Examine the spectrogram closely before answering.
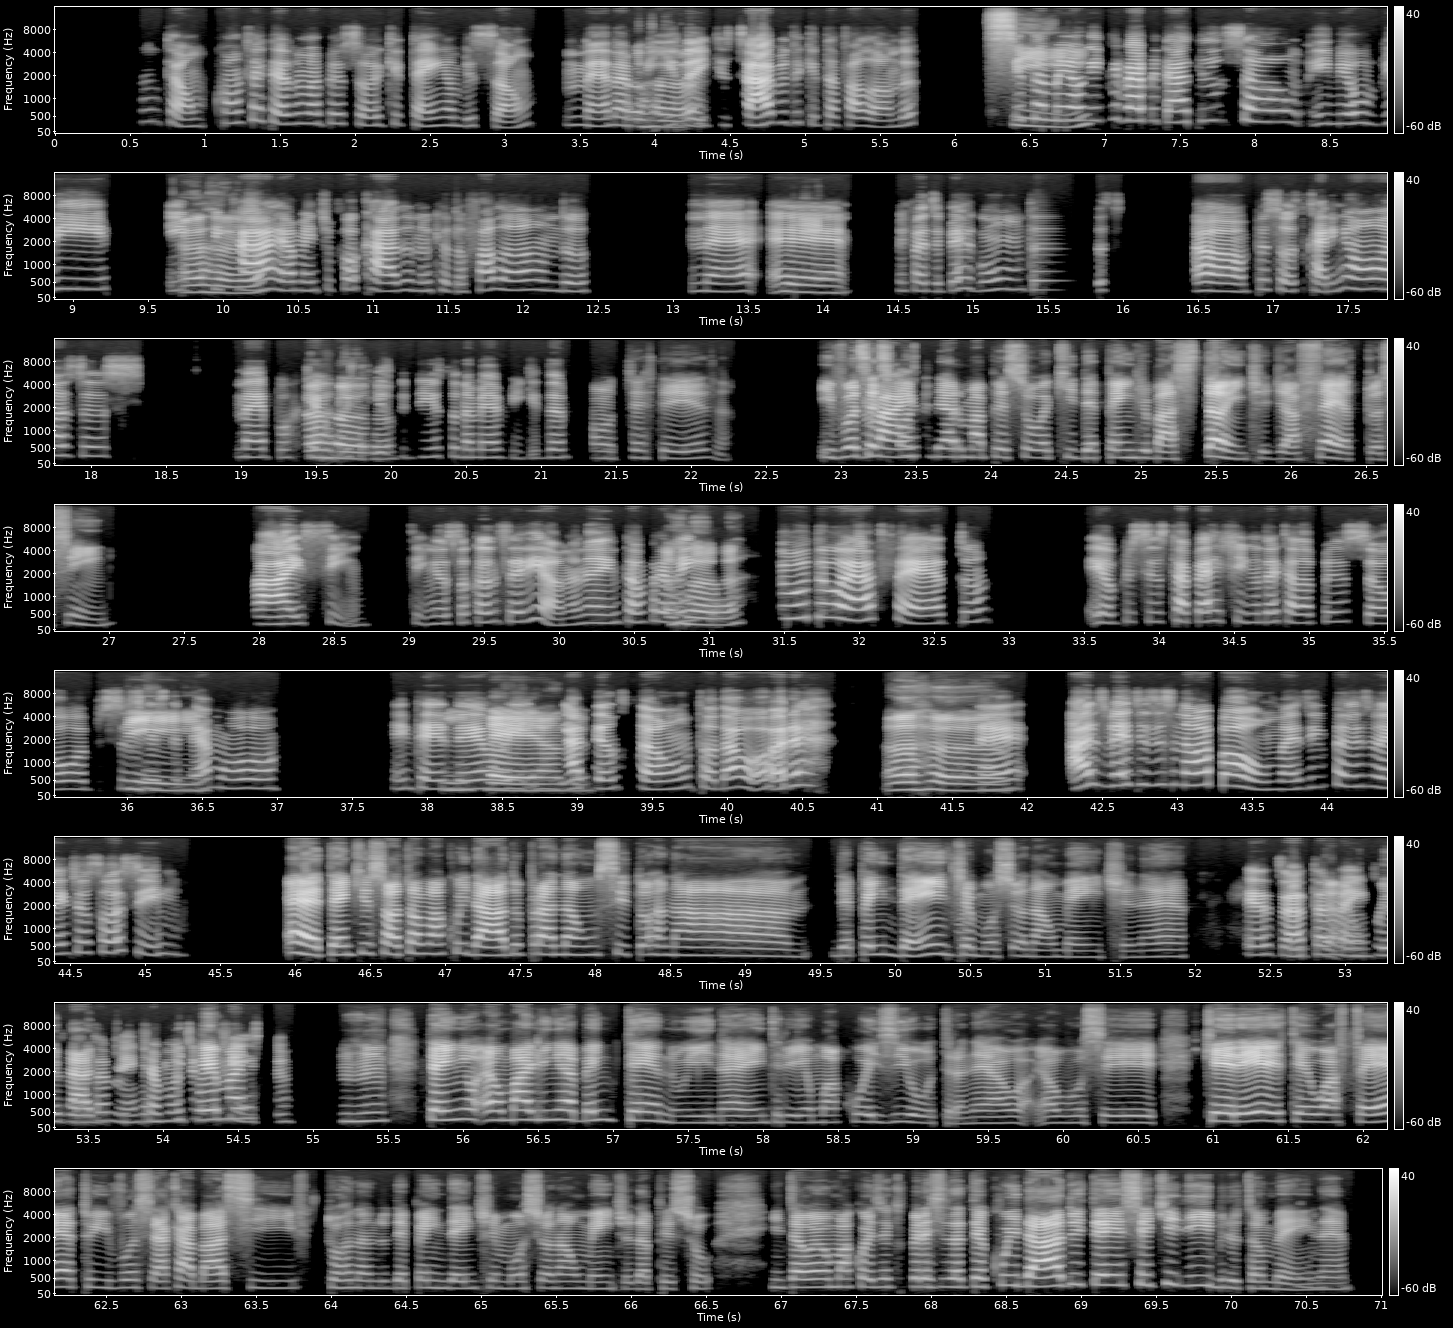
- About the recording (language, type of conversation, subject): Portuguese, podcast, Como você escolhe com quem quer dividir a vida?
- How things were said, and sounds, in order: tapping; laughing while speaking: "hora"; unintelligible speech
